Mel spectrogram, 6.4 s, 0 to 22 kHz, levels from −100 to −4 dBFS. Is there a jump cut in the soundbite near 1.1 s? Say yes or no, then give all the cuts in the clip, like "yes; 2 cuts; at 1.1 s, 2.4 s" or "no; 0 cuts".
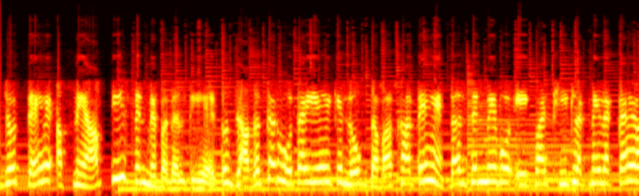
no; 0 cuts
